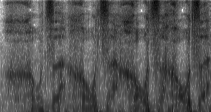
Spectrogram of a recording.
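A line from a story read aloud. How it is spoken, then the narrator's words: Mumbling. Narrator (Chinese): 他似乎正在嘟囔着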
